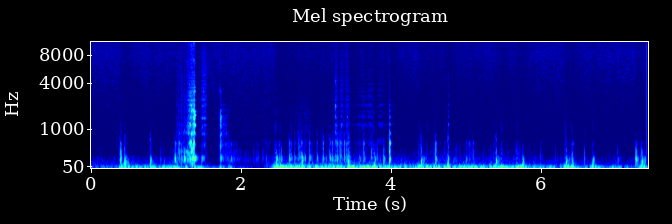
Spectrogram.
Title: heartbeat sound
